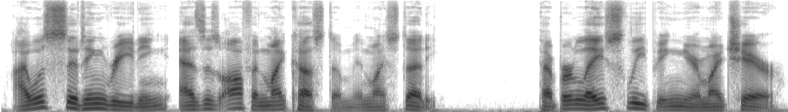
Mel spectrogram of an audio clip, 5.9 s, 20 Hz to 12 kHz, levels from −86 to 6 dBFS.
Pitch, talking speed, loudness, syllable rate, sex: 100 Hz, 185 wpm, -18 LUFS, 5.2 syllables/s, male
